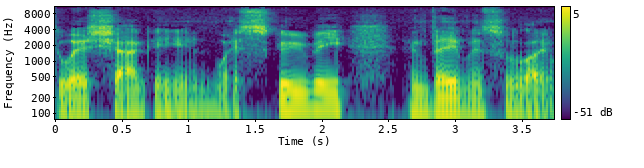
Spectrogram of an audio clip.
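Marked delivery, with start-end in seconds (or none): none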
